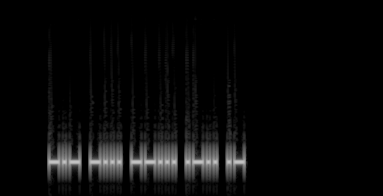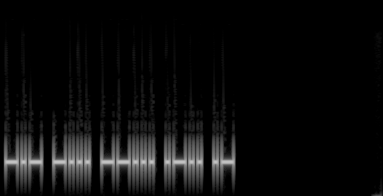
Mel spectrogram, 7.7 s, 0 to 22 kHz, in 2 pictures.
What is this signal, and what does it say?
Morse code, heard as a keyed tone, about 39 wpm, 700 Hz. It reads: KB7LA KB7LA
